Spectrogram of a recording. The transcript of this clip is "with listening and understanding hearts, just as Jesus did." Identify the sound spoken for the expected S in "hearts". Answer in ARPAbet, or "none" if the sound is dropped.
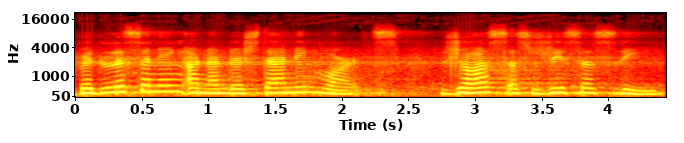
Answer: S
